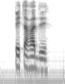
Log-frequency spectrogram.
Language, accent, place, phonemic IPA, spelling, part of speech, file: French, France, Lyon, /pe.ta.ʁa.de/, pétarader, verb, LL-Q150 (fra)-pétarader.wav
- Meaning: to backfire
